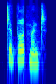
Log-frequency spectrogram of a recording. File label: "tapotement", Indian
